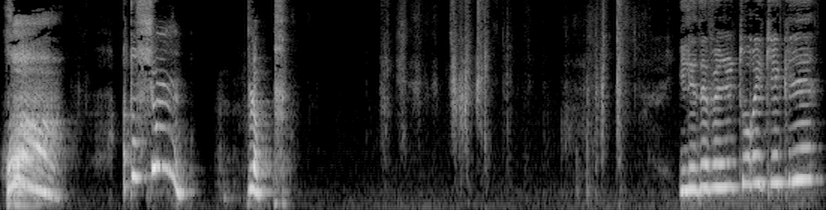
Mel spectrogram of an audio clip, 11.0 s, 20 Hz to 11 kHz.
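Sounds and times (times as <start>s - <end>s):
magazine page turning: 4.9s - 8.8s.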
